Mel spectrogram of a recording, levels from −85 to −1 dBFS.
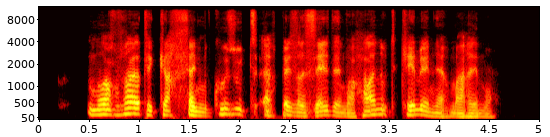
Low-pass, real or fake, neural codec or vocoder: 10.8 kHz; fake; codec, 24 kHz, 1.5 kbps, HILCodec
